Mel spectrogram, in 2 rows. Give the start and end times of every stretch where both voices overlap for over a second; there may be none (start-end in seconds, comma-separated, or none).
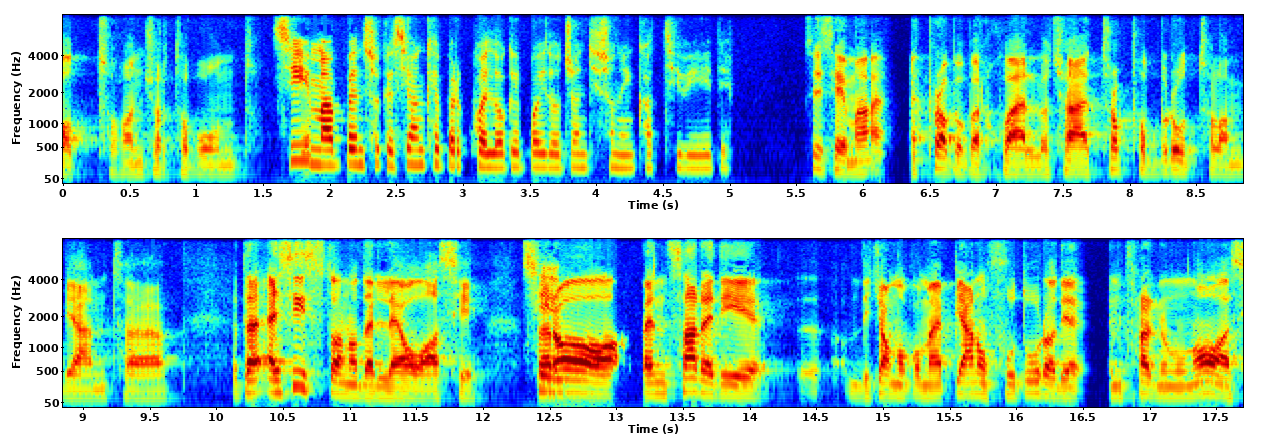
none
